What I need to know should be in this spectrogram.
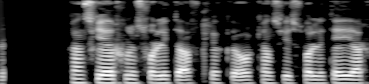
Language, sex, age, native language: Icelandic, male, 13, Polish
